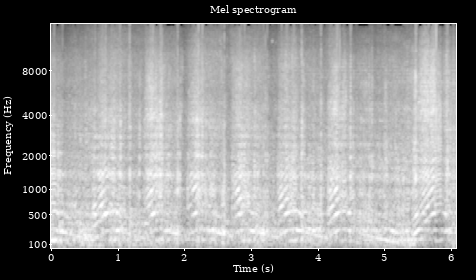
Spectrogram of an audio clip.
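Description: Supercar engine revving in repeated throttle blips as cars drive slowly past, the pitch swinging up and down about twice a second.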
